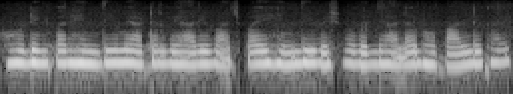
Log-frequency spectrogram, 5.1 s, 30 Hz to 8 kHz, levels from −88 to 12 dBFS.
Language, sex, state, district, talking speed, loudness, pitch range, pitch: Hindi, female, Madhya Pradesh, Bhopal, 130 wpm, -14 LUFS, 185-195 Hz, 190 Hz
